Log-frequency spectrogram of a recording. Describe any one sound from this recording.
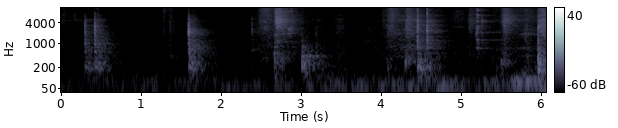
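A drywall knife scrapes and taps against a metal corner bead.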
